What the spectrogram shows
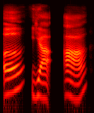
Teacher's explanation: जब हम बोलते हैं अ या आ तो ध्यान दीजिए कि आवाज सीधे गले की गहराई से निकलती है। मुंह का कोई और हिस्सा इसमें बिल्कुल रुकावट नहीं डालता। हम मतलब जीभ या दांत एकदम आराम कर रहे होते हैं। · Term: कंठ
